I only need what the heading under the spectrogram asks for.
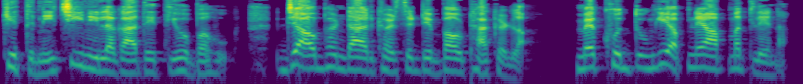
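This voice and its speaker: Woman voicing a miserly old mother-in-law, bossy, scolding, low voice, dry cartoon sound. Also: normal speed, no room sound. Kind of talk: cartoon voice acting.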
